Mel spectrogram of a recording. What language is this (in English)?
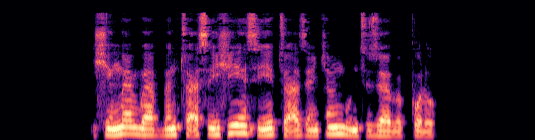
Dagbani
